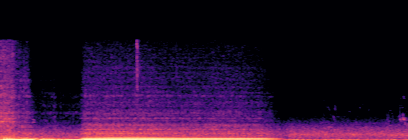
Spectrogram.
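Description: Car engine revving as the car pulls away: a loud low burst right at the start, then a steady engine note that slowly climbs in pitch for about two seconds and cuts off suddenly.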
